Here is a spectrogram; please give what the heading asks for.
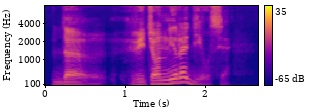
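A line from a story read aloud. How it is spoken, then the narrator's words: Firm factual objection. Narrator (Russian): возразил мистер Маккаски, строго придерживаясь фактов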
